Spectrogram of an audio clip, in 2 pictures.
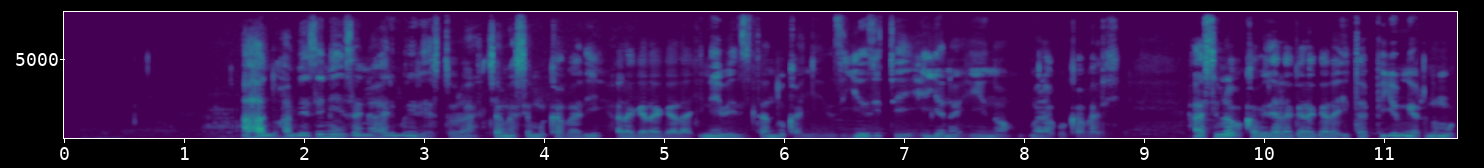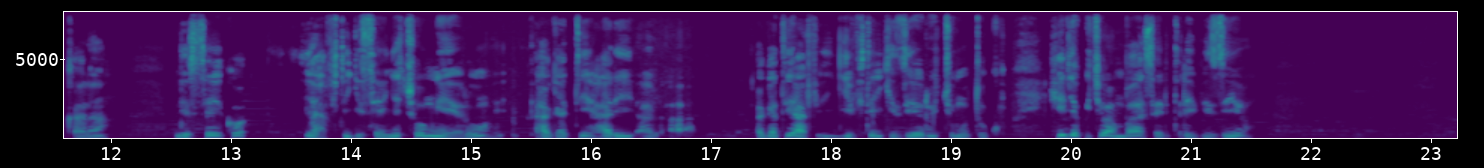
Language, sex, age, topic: Kinyarwanda, male, 25-35, finance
